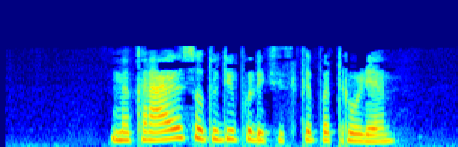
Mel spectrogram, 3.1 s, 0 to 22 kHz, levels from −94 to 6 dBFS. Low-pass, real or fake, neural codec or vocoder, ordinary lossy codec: 7.2 kHz; fake; codec, 16 kHz, 1 kbps, FunCodec, trained on Chinese and English, 50 frames a second; MP3, 24 kbps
